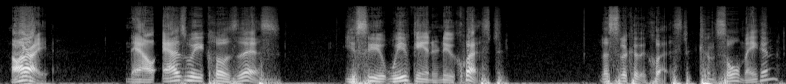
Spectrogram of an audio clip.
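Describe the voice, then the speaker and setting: A man's voice: mid-range voice, no room sound, poor audio. A man, a game developer, giving playful, sarcastic commentary while demonstrating his game. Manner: playful, animated, sarcastic asides. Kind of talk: gameplay walkthrough commentary.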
